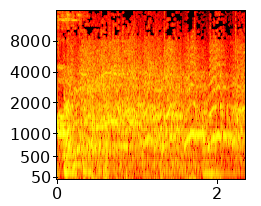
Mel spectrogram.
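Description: A woman laughing, in short, repeated laughs.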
